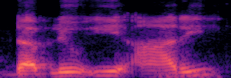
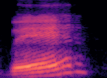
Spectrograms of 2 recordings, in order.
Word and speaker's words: were: So always remember the pronunciation of W-E-R-E is not where, it is were. You need to bite your lower lip.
